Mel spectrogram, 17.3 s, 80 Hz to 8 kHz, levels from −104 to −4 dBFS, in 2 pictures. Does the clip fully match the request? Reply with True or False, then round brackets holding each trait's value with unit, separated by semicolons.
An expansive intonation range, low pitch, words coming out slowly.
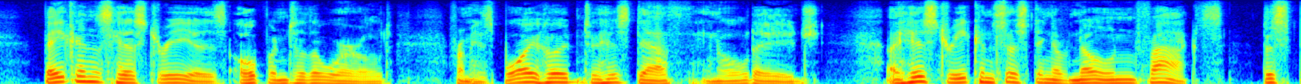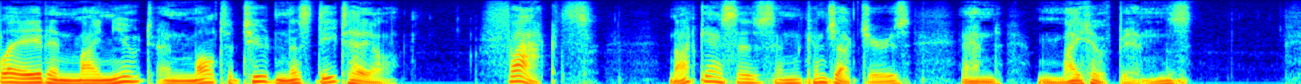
True (6.4 semitones; 120 Hz; 125 wpm)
